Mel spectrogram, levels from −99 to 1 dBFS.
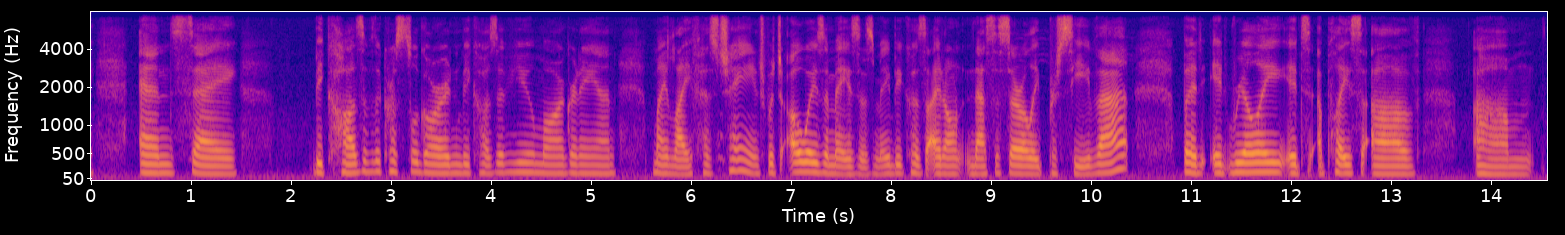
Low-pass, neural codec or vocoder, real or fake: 7.2 kHz; none; real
